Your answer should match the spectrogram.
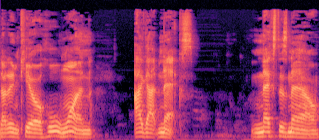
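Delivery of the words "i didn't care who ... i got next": usual speaking voice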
